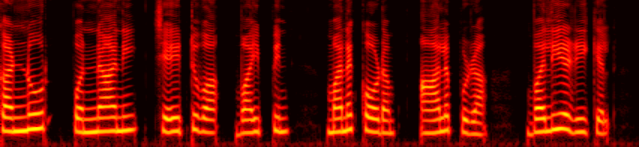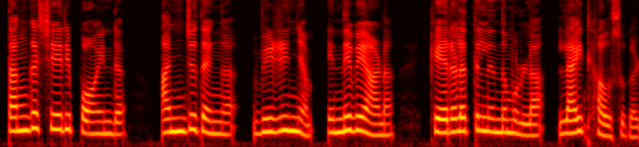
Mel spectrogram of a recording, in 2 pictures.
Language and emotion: Malayalam, neutral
